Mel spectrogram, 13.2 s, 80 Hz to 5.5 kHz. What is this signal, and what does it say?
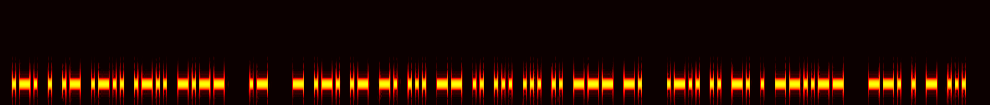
Morse code, heard as a keyed tone, about 25 wpm, 600 Hz. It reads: REALLY A TRANSMISSION LINE, GETS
